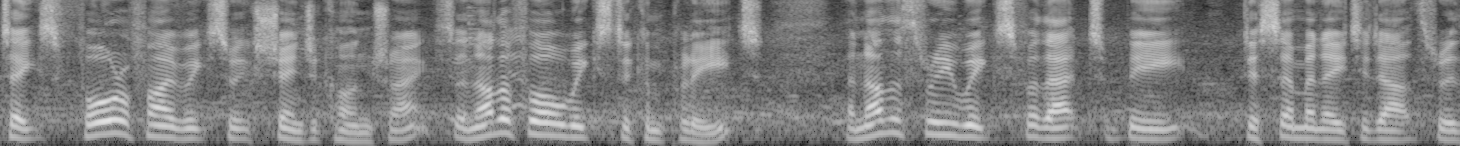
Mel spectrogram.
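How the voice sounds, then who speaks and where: With a British accent and a high pitch, a man speaks at a moderate pace, his pitch swinging very widely. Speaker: auctioneer and chairman of a property auction house. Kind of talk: interview answer.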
